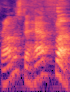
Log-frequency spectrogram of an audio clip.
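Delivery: high, loud yelling. Repeating an oath line after the other speaker, yelling. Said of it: "You are yelling, at least at that last part".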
